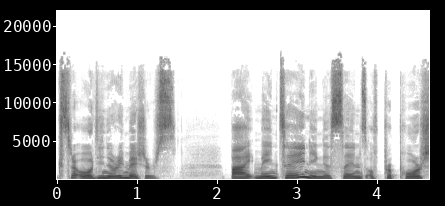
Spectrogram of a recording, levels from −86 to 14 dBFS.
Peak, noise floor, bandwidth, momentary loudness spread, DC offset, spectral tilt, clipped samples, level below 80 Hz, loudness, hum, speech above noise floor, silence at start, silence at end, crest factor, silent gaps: -2 dBFS; -54 dBFS; 16.5 kHz; 9 LU; under 0.1%; -4 dB/octave; under 0.1%; -68 dBFS; -18 LUFS; none; 36 dB; 0.05 s; 0 s; 18 dB; none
